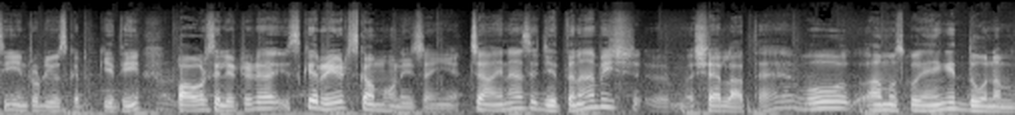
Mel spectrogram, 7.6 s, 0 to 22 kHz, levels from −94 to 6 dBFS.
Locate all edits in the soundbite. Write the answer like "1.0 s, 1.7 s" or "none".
3.5 s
